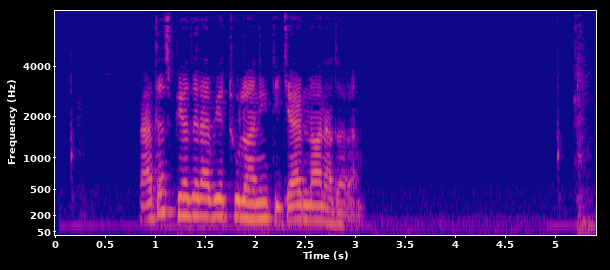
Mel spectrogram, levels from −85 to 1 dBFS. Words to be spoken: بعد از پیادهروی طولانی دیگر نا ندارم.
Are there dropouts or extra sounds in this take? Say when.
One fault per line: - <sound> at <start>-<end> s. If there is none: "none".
none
